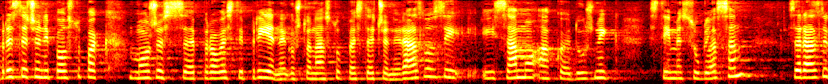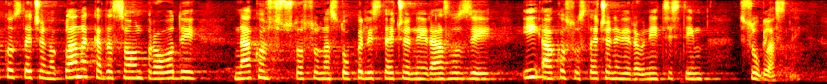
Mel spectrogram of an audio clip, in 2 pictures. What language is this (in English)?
Croatian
